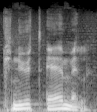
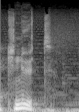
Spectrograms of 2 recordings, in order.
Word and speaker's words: Knut: correct it's actually pronounced Knute and knut yeah Knute cool see I thought for some reason I thought the K would be silent that's what I tried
